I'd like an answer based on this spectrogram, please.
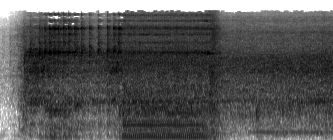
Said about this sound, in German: Und jetzt werde ich anfangen, hier großzügig zu bohren.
